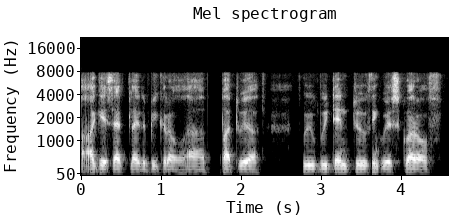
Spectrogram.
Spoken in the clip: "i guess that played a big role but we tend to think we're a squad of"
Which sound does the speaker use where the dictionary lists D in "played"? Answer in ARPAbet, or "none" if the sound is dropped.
D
